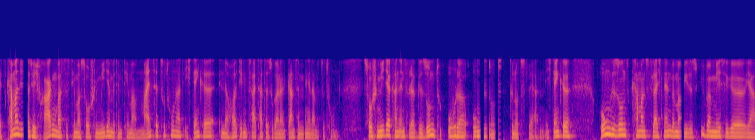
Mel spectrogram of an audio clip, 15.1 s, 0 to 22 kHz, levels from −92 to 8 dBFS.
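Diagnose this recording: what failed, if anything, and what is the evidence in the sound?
Packet loss with pitch repetition, a network fault, at 0.42, 6.04, 9.5 to 10.06 and 13.58 s. After "kann man" and "kann entweder gesund oder", the receiver loops the last pitch period into a held buzz; longer gaps fade toward silence before cross-fading back.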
